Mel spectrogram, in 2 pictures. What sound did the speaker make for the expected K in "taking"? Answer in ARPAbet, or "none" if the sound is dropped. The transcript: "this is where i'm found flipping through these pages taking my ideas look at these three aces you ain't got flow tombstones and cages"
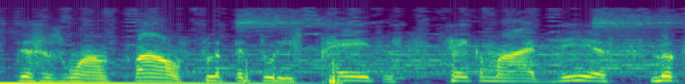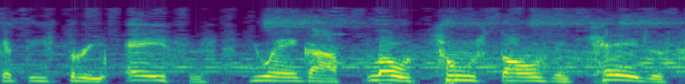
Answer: none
